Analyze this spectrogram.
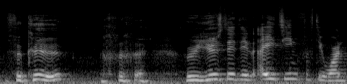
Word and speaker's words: Foucault: for the French physicist Jean Foucault pronounced fuku who used it in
